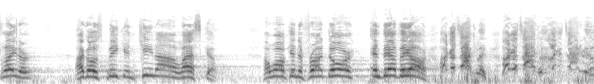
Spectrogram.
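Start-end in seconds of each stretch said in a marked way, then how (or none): 5.5-7.4 high, excited chant, over and over; excited screaming. Retold or imitated. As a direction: greet him like a long-lost friend. Couple greets him again, excited.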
